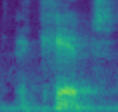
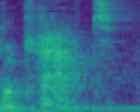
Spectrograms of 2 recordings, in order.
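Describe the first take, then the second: First: The vowel sounds like a German e sound. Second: The vowel is an English open a sound. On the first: The speaker calls it wrong. "oh, very German" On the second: The speaker calls it right. "not a cat"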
